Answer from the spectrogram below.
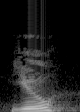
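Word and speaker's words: euangelion (εὐαγγέλιον): Well, this is euangelion. Euang, and it's ng sound here. Euangelion. So pronounce the G there, gelion.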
